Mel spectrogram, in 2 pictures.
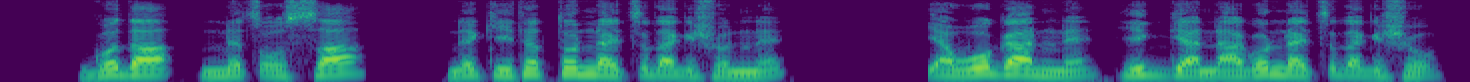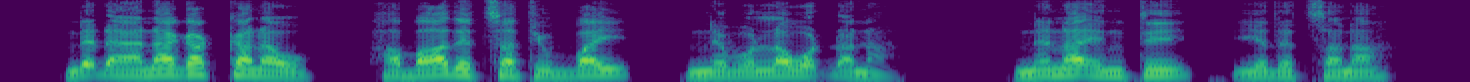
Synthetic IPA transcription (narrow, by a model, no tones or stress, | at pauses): ɡɔd̪aːnɛt͡sʼo̞ːsːaː | nɛkiːt̪ɛt̪ːɔnːɐjt͡sʼːɪd̪ɐɡɪʃɔnːɛ | ʔjɐwɔɡaːnːɛhɪɡːɪjaːnaːɡɔnːɐjt͡sʼːɪd̪ɐɡɪʃɔ | nɛɗɐjɐnaːɡɐkːɐnɐw | hɐbaːd̪ɛt͡sːɐt̪ɪʊbːɐj | nɛbɔlːɐwɔɗːɐnɐ | nɛnɐɛnt̪ːɪ | jɛd̪ɛt͡sːɐnɐ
